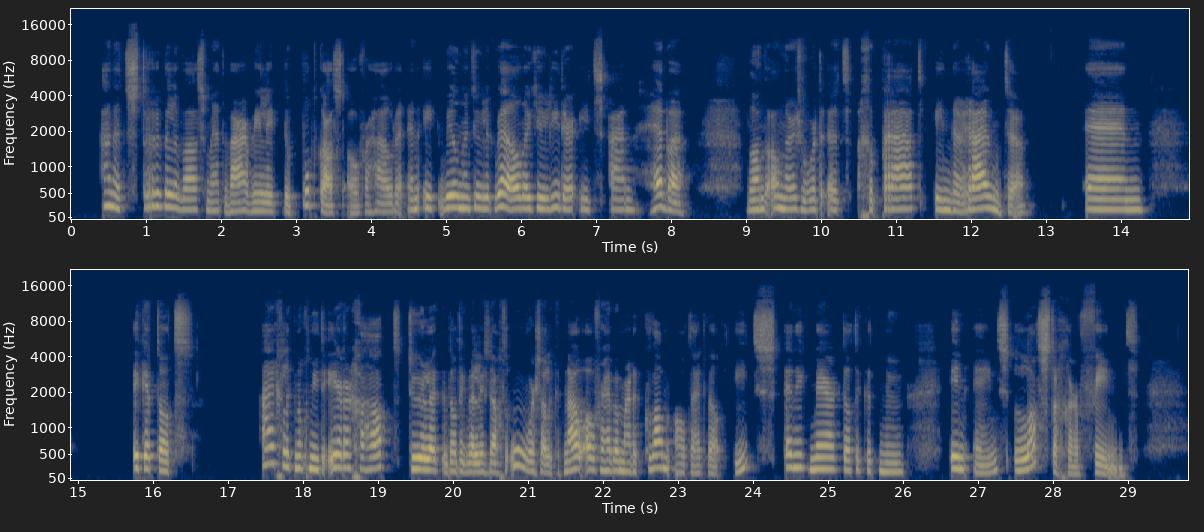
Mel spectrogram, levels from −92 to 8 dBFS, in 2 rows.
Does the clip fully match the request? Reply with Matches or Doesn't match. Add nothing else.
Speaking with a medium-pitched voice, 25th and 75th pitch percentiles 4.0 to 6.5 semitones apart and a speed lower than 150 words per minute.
Doesn't match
